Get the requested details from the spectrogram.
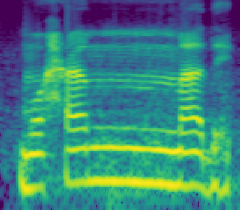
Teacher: এখানে যদি আমরা দম ছেড়ে দেই, অক্ফ করি, তাহলে দালটা সাকিন হয়ে যাবে। আমরা উচ্চারণ করব মুহাম্মাদ এরকম ভাবে।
